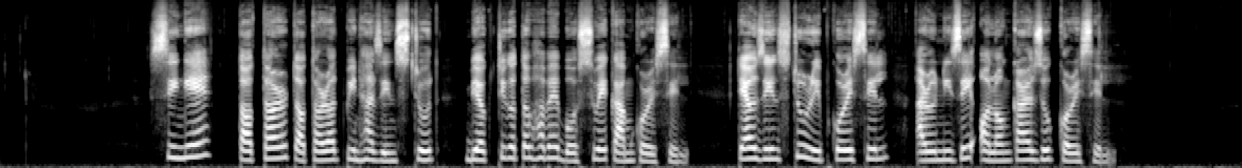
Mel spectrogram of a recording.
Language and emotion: Assamese, neutral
